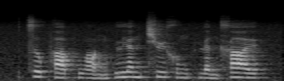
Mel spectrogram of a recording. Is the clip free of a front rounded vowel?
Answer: no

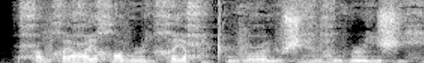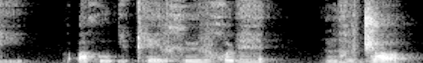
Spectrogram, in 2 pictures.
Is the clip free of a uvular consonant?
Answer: no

